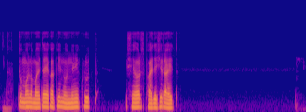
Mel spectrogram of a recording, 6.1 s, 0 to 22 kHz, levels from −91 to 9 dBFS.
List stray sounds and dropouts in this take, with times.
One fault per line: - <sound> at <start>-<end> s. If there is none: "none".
none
